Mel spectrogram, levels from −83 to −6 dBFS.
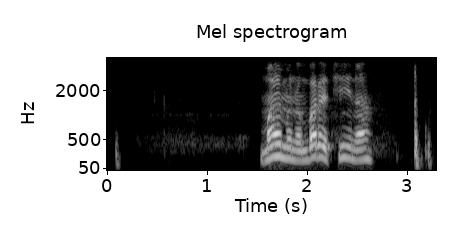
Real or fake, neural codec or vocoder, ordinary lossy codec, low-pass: real; none; Opus, 24 kbps; 3.6 kHz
